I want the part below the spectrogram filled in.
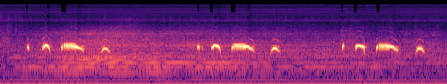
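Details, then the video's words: Cooing spotted dove of the 'thổ' voice type, for stimulating decoy birds to call: three evenly spaced phrases, each of quick soft notes, a drawn-out rolling coo and a falling rounded coo, with faint low hum underneath. "Tiếng Cu gáy kích bổi mới nhất"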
